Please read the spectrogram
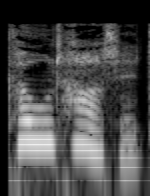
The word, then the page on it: cold-hearted: anglais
